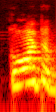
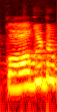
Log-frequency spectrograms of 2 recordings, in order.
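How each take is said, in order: First: No g sound is pronounced before the t. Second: A g sound is pronounced before the t. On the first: The speaker calls it right. "कॉट बोलते हैं" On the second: The speaker calls it wrong. "कॉगट बोलते हैं नहीं ना"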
